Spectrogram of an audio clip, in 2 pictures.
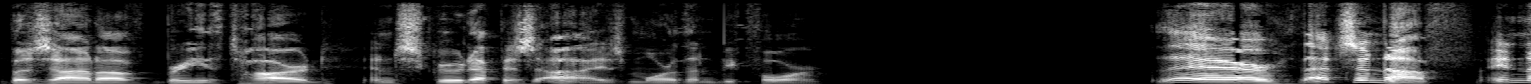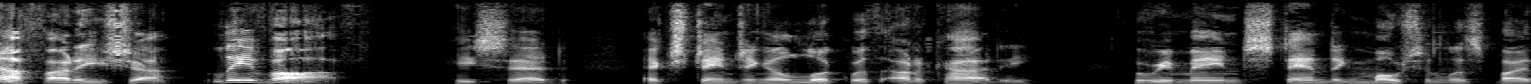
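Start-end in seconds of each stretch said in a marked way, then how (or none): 5.7-9.5 put-on higher and louder old father; husband hushing his weeping wife; gruff soothing. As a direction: hide emotion behind bluster. Father calming crying wife.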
